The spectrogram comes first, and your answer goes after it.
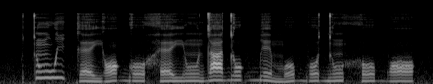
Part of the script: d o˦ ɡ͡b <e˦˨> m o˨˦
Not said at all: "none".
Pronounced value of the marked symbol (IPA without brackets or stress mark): e˦˨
